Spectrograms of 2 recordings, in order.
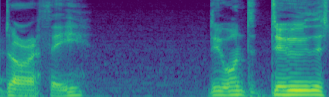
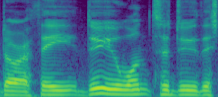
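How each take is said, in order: First: It is said in a gruff, intimidating voice. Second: It is read plainly, without acting. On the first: The protagonist is intimidating them. "you can get a Geralt voice actor type going" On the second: It is just read silently as text. "I read it like this"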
